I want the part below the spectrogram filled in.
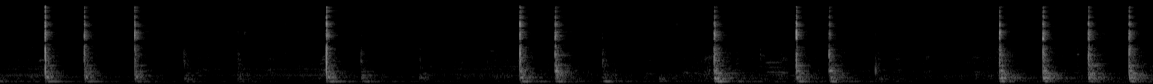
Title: Furnace making noise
